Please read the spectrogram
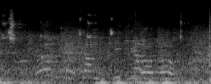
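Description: Basketball being dribbled on a hardwood court, a few low thuds about half a second apart, under steady arena crowd noise with faint voices.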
